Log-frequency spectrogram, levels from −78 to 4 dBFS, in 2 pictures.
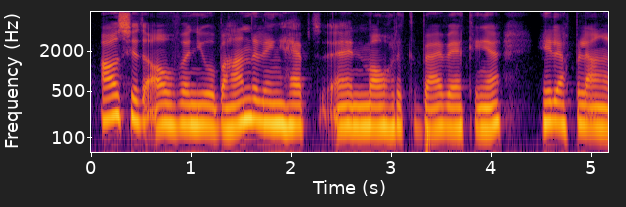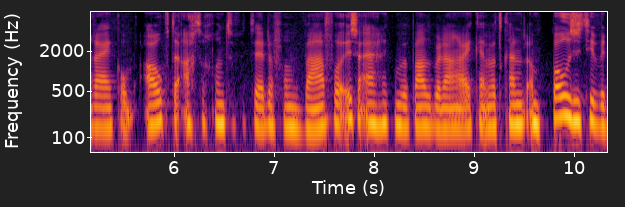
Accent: Dutch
